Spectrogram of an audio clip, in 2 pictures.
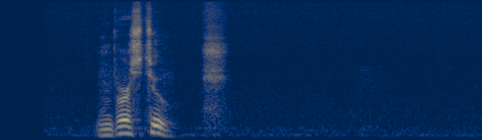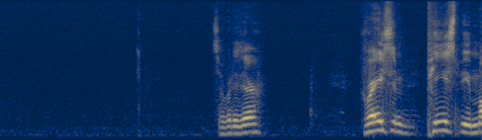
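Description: A middle-aged man reads aloud slowly into a microphone, with pauses.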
